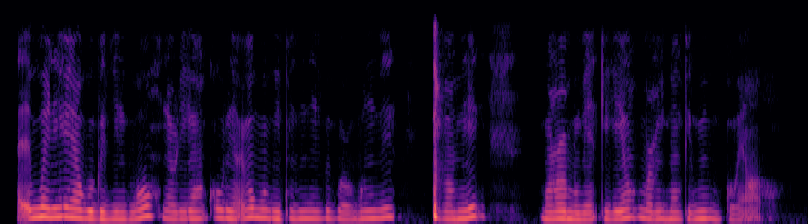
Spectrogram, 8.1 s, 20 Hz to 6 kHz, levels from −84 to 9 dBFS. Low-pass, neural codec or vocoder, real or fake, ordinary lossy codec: 5.4 kHz; autoencoder, 44.1 kHz, a latent of 192 numbers a frame, MeloTTS; fake; none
